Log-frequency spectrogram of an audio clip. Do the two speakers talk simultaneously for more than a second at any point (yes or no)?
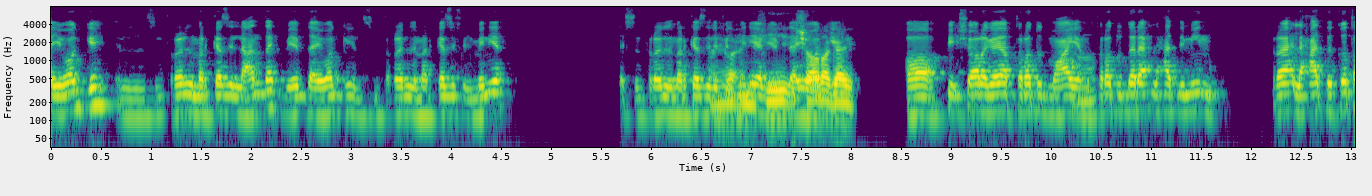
yes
